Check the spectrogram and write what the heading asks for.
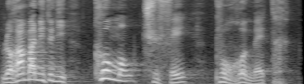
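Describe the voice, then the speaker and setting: A man's voice: fairly high pitch, moderate pace. A man giving a religious lesson to listeners. He asks rhetorical questions and acts out the people he describes. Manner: animated, rhetorical questions, voices imagined people. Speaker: rabbi teaching a class.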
